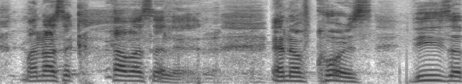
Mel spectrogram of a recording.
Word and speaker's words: Kabasele: Manassé Kabasele.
